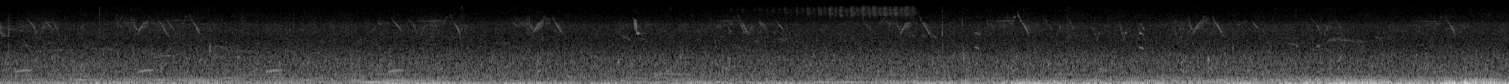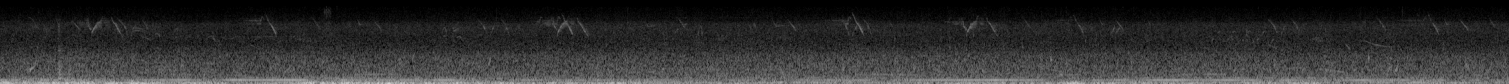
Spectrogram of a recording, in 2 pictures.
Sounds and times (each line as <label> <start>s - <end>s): river 0.0s - 30.1s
